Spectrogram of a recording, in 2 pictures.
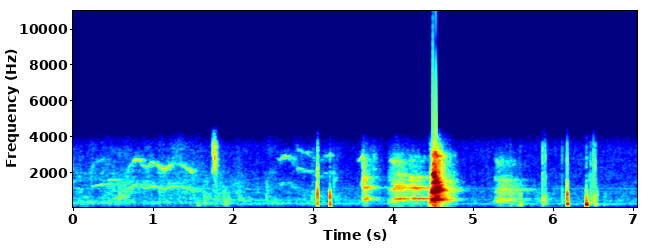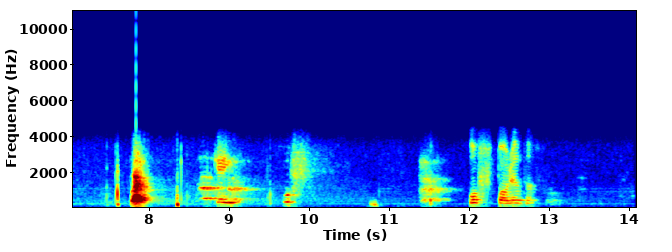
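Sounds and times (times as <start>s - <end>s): dog whining: 0.2s - 1.8s, 2.5s - 4.5s
dog barking: 3.6s - 5.8s, 7.8s - 9.4s, 11.4s - 11.9s.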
